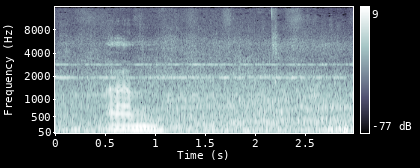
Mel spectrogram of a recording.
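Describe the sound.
A tram bell gives a single short ding that rings out and echoes in the street, a bright tone that fades quickly over a steady bed of city noise.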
